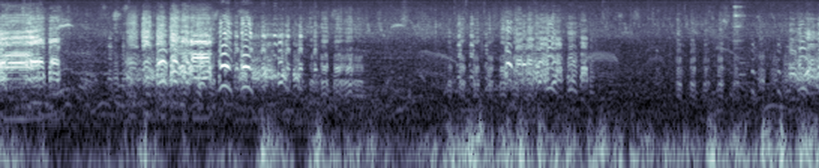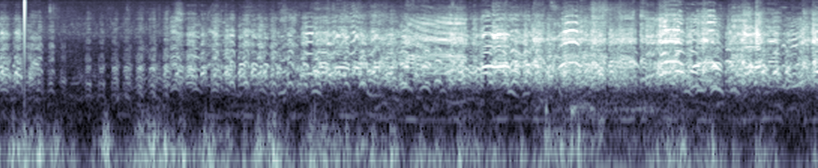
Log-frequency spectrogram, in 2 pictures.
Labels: Is the wind blowing making a distortion?
yes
